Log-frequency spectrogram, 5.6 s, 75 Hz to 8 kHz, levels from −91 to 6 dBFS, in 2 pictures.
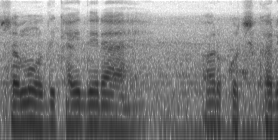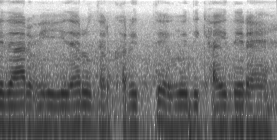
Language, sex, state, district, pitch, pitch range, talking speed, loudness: Hindi, male, Gujarat, Gandhinagar, 120 Hz, 115-125 Hz, 185 wpm, -16 LUFS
